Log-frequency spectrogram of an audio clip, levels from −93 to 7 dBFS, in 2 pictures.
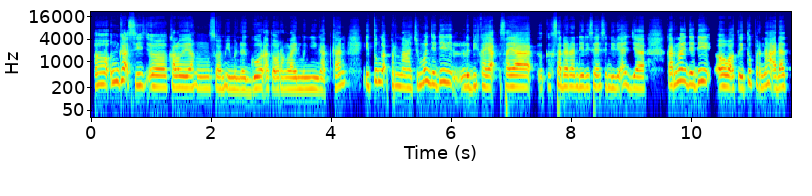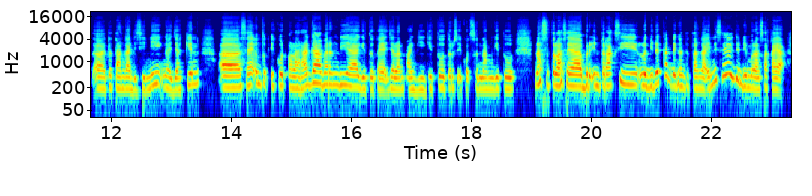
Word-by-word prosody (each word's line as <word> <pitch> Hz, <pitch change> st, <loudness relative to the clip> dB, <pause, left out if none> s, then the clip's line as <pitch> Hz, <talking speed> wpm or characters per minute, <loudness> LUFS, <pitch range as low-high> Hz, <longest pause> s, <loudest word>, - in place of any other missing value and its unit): Eee, 250 Hz, +3 st, -1 dB
enggak 295 Hz, +3 st, +2 dB
sih, 235 Hz, -1 st, -3 dB
eee, 215 Hz, -1 st, +2 dB
kalau 210 Hz, -1 st, +1 dB
yang 205 Hz, -1 st, -1 dB
suami 195 Hz, 0 st, -3 dB
menegur 185 Hz, +1 st, 0 dB
atau 195 Hz, -1 st, -2 dB
orang 190 Hz, 0 st, -4 dB
lain 185 Hz, 0 st, +1 dB
mengingatkan 190 Hz, +6 st, -3 dB, 0.3 s
itu 230 Hz, +6 st, -2 dB
enggak -, -, 0 dB
pernah, 220 Hz, -4 st, -3 dB
cuma 245 Hz, +10 st, -1 dB
jadi 280 Hz, +1 st, 0 dB
l-lebih 215 Hz, +1 st, -2 dB
kayak 215 Hz, -4 st, +2 dB
saya, 215 Hz, 0 st, +4 dB
e 190 Hz, -, -10 dB
k 215 Hz, +3 st, -12 dB
kesadaran 220 Hz, -1 st, 0 dB
diri 215 Hz, 0 st, -2 dB
saya 215 Hz, 0 st, -3 dB
sendiri 205 Hz, -2 st, -4 dB
aja, 205 Hz, -5 st, 0 dB, 0.4 s
karena 285 Hz, +6 st, +3 dB
jadi, 285 Hz, +4 st, +1 dB
eee, 220 Hz, +1 st, +2 dB
waktu 205 Hz, -1 st, +2 dB
itu 280 Hz, +5 st, -4 dB
pernah 235 Hz, +2 st, -2 dB
ada, 210 Hz, +2 st, +1 dB
eee, 195 Hz, -1 st, -1 dB
tetangga 195 Hz, -2 st, -2 dB
di 175 Hz, -, -6 dB
sini 195 Hz, +8 st, -4 dB
ngajakin, 190 Hz, +6 st, -2 dB, 0.3 s
eee, 205 Hz, 0 st, +7 dB
saya 230 Hz, +4 st, -1 dB
untuk 260 Hz, -1 st, -5 dB
ikut 225 Hz, 0 st, 0 dB
olahraga 220 Hz, +7 st, +4 dB
bareng 250 Hz, -1 st, -1 dB
dia 230 Hz, -4 st, +1 dB
gitu, 185 Hz, -1 st, -3 dB
kayak 180 Hz, 0 st, -3 dB
jalan 185 Hz, -1 st, 0 dB
pagi, 180 Hz, -1 st, -5 dB
gitu, 195 Hz, +3 st, -3 dB
terus 195 Hz, -1 st, -7 dB
ikut 370 Hz, -, -8 dB
senam, 185 Hz, -1 st, -4 dB
gitu. 185 Hz, 0 st, -1 dB, 0.3 s
Nah, 285 Hz, +4 st, 0 dB
setelah 235 Hz, -2 st, +4 dB
saya 225 Hz, -3 st, +5 dB
berinteraksi 235 Hz, +3 st, 0 dB
lebih 230 Hz, +2 st, +4 dB
dekat 345 Hz, +11 st, -1 dB
dengan 220 Hz, 0 st, 0 dB
tetangga 195 Hz, -2 st, -2 dB
ini, 225 Hz, +11 st, -1 dB
saya 420 Hz, +3 st, +1 dB
jadi 290 Hz, -10 st, +1 dB
merasa 200 Hz, -1 st, -2 dB
kayak 180 Hz, -3 st, +1 dB
215 Hz, 175 wpm, -23 LUFS, 195-240 Hz, 0.4 s, eee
